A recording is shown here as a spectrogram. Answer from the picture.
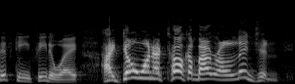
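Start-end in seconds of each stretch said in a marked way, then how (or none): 1.0-2.7 acted bitter, furious shout, pitched up. Deacon recounts a man on the ward yelling at him: retelling a bitter, angry yell. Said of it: "in the most bitter and angry voice".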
